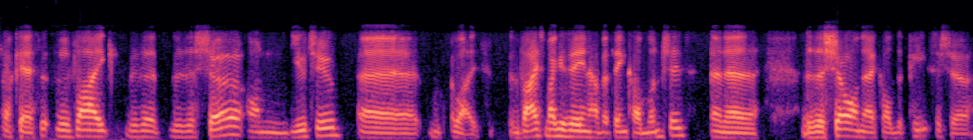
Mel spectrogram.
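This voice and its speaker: This English guest, a brewery designer, talks at a normal pace in a mid-range Yorkshire-accented voice. He's relaxed and chatty in the remote interview, often putting himself down a little and filling gaps with ums and ers. There's no echo, just a dry, phone-quality connection.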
